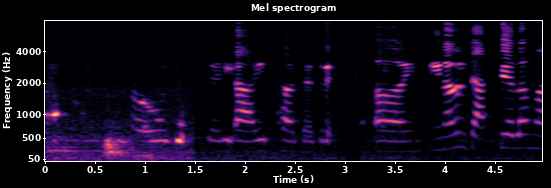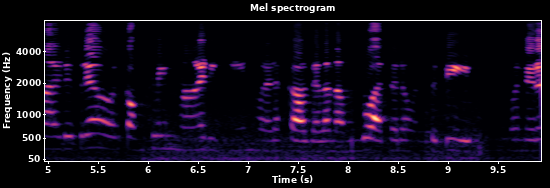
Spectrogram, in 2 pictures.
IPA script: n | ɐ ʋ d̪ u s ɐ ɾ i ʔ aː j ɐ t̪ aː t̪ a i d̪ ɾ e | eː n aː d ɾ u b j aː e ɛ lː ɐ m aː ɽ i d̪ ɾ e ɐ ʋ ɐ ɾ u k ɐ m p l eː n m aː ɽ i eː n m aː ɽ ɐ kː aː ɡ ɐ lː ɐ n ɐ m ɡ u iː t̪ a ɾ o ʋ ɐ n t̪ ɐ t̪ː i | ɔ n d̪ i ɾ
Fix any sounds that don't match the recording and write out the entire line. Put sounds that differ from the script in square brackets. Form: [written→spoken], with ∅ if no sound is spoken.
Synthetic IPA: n | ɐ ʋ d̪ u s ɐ ɾ i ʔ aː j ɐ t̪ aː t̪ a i d̪ ɾ e | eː n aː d ɾ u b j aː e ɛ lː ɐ m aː ɽ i d̪ ɾ e ɐ ʋ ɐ ɾ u k ɐ m p l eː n m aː ɽ i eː n m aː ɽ ɐ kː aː ɡ ɐ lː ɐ n ɐ m ɡ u [iː→aː] t̪ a ɾ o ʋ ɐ n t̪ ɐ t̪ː i | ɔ n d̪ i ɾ

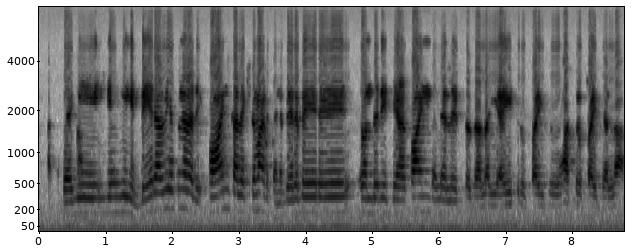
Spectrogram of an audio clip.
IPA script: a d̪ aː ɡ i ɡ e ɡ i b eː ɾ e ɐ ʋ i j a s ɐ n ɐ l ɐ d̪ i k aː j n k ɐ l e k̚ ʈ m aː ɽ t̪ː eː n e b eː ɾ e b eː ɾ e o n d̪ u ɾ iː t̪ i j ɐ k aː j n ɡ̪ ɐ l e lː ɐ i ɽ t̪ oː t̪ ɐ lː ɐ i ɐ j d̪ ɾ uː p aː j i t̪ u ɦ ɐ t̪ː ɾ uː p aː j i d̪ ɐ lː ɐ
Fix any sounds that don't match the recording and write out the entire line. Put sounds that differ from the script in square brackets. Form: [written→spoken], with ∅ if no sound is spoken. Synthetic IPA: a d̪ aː ɡ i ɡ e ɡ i b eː ɾ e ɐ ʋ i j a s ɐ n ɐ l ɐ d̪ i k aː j n k ɐ l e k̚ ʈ m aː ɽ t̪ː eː n e b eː ɾ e b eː ɾ e o n d̪ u ɾ iː t̪ i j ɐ k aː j n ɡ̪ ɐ l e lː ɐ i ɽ t̪ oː [t̪→d̪] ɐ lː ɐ i ɐ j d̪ ɾ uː p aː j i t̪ u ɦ ɐ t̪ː ɾ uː p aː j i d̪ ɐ lː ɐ

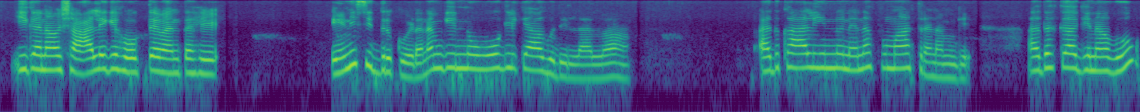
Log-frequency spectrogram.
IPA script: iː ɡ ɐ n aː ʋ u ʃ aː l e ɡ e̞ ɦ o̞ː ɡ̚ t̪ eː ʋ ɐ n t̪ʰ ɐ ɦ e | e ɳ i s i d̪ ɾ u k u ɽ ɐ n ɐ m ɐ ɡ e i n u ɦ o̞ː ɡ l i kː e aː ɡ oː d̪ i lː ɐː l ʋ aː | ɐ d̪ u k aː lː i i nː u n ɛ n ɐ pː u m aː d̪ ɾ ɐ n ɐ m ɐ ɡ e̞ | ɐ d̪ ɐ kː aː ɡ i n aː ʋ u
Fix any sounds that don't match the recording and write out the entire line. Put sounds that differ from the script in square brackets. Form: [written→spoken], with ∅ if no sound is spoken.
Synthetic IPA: iː ɡ ɐ n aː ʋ u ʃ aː l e ɡ e̞ ɦ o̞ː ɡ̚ t̪ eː ʋ ɐ n [t̪ʰ→t̪] ɐ ɦ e | e ɳ i s i d̪ ɾ u k [u→uː] ɽ ɐ n ɐ m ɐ ɡ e i [n→nː] u ɦ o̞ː ɡ l i kː e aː ɡ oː d̪ i lː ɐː l ʋ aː | ɐ d̪ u k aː [lː→l] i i nː u n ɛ n ɐ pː u m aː [d̪→t̪] ɾ ɐ n ɐ m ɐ ɡ e̞ | ɐ d̪ ɐ kː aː ɡ i n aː ʋ u

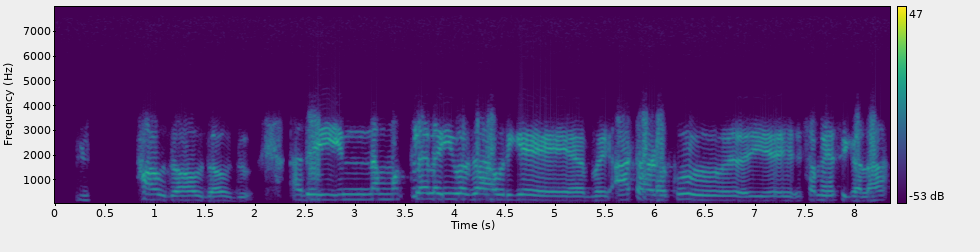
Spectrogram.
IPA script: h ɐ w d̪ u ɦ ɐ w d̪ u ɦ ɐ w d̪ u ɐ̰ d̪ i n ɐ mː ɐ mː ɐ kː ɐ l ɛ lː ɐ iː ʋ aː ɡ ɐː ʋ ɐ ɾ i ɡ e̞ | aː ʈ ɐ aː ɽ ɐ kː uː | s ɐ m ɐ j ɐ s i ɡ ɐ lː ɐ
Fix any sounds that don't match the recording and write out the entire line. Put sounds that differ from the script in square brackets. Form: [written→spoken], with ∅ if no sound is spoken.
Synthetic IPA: h ɐ w d̪ u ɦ ɐ w d̪ u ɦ ɐ w d̪ u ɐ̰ d̪ [i→e] n ɐ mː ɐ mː ɐ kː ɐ [l→ɭ] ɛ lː ɐ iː ʋ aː ɡ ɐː ʋ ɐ ɾ i ɡ e̞ | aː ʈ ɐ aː ɽ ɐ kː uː | s ɐ m ɐ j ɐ s i ɡ ɐ lː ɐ

